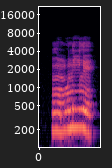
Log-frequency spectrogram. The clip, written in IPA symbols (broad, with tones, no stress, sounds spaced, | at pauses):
ŋ ũ˨ m u˧ n iː˦ l e˧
